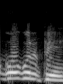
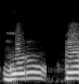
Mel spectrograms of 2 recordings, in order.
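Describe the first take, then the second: First: "Google पे" with the final l sounded; "Google पे" as goo-gul-pay, not goru-pay; corrected Google Pay. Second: "गोरू पे" with a "ru" ending in place of "gal"; mispronounced Google Pay. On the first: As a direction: say "Google पे" properly, correcting a slip. Corrects own slip of tongue. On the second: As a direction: say Google Pay wrongly as "goru-pe". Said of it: "गोरू पे निकल गए मुँह से". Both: Acted.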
